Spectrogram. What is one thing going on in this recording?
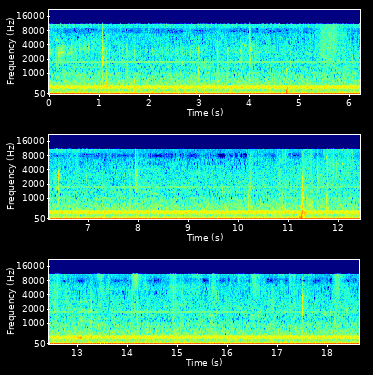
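Wind blows steadily over open grassland.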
